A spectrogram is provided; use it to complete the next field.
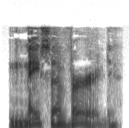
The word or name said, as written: mesa verde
